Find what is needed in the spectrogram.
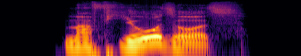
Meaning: genitive singular of Mafioso
- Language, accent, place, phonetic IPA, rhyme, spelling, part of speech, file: German, Germany, Berlin, [maˈfi̯oːzos], -oːzos, Mafiosos, noun, De-Mafiosos.ogg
